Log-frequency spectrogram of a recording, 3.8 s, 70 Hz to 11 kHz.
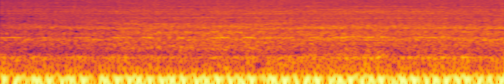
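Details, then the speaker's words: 1980s Chevy K30 dually 4x4 dump truck, long parked, just started on old fuel; steady low idle with slightly uneven beat, no knocks or squeals, no smoke; dripping fuel leak and vacuum leaks noted; rough idle. "got a little field leak right there it's dripping the fuel leak vacuum leak so she's running fired up pretty good I don't see any smoke no engine noise oh man she sounds good"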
